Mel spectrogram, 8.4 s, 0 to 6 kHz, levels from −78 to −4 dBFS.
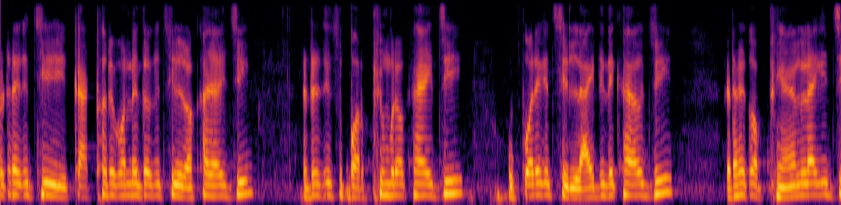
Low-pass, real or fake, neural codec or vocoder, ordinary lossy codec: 5.4 kHz; fake; codec, 16 kHz, 4 kbps, X-Codec, HuBERT features, trained on general audio; none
